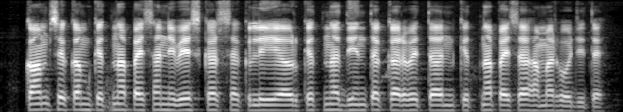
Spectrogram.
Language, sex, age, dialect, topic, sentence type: Magahi, male, 51-55, Central/Standard, banking, question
